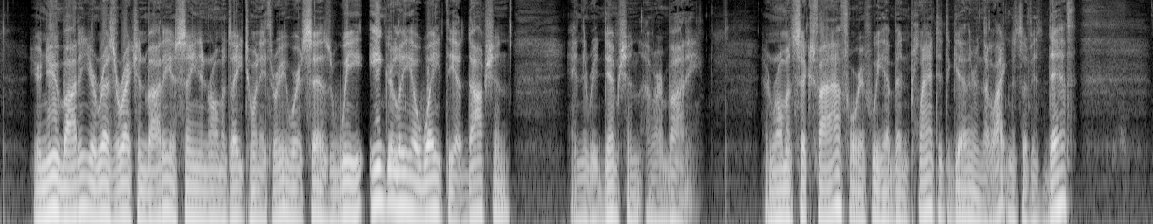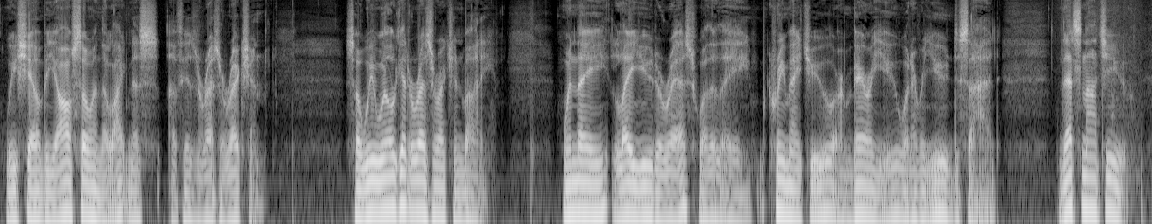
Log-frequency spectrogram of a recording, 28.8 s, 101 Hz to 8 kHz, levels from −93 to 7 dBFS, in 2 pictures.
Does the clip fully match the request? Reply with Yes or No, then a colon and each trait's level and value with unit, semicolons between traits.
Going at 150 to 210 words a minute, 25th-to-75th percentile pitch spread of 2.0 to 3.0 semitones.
No: average, 160 wpm; average, 3.9 semitones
